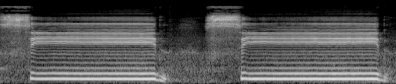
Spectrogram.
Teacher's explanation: دانتوں میں تھوڑا سا وقفہ بھی ہے، تو ہم پڑھ رہے ہیں سین، سیٹی کی آواز سے۔ یہ حروف صفیریہ ہیں تو ان میں سیٹی کی آواز بھی آئے گی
